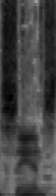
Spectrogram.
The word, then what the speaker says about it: Sandys: does he had this why in his name and it's pronounced Sans yeah that's what I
